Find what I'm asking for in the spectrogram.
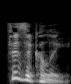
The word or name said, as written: physically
